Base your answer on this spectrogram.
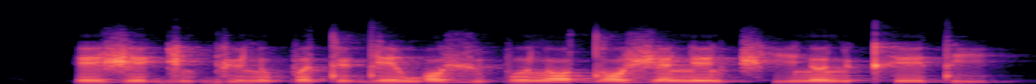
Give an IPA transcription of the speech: e ʒ e ɡ i l ɡ y l ʊ p ə t ʏ d e w ɔ ʒ y p ʊ l ɔ d ɔ ʒ ɛ l e l t͡ʃʰ i l ə l ʏ kʰ e t i

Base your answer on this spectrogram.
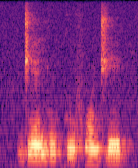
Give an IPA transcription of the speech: d͡ʒ ɛ̃˧ j u˧ k u˧ f ɔ̃˨ d͡ʒ e˦

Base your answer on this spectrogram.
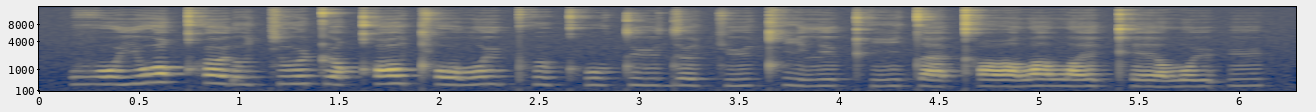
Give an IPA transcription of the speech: v o j o qʰ y ɾ ɯ c ɯ ʈ y qʰ o cʰ o lˠ y pʰ ɯ kʰ u t̪ y d ø c y cʰ i lʲ ø kʰ i t̪ æ kʰ ɑ lˠ i lˠ e kʰ e lˠ y ʔ y

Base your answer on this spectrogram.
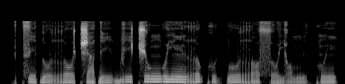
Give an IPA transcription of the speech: t͡s i˨ ɗ u˨ r oː˨ t͡ʃ a˨ ɗ iː˨ b iː˦ t͡ʃ u˦ ŋ u˦ j ĩ˦ r ʊ˦ kʷ i˨ k͡p uː˦ r ɔ˨ s o˨ j ɔ˨ m i˨ kʷ ĩ˦

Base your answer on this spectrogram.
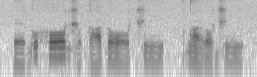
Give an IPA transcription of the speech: e˨ ɡ u˦ h oː˦ d͡ʒ ʊ˨ ɡ a˨ ɗ oː˦˨ t͡ʃ i˦ | d ã˦˨ l o˨ d͡ʒ i˦

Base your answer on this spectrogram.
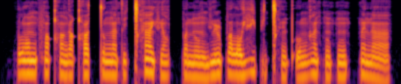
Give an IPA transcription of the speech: lˠ ũ ŋ f õ qʰ õ ɡ a qʰ u tː o ŋ ã t i ǀʰ ã fʲ ũ ʁ pː ʌ n õ ŋ vʲ ũ ɭ p ɯ lˠ u vʲ ɯ pʲ ʌ ǀʰ ẽ pʼ o ŋ ʁ ẽ k ũ p ũ pː ɛ̃ n ã

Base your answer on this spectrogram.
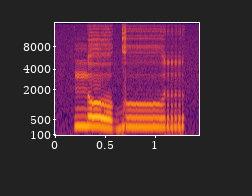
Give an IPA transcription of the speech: n oː˦˨ ɡ uː˦ r

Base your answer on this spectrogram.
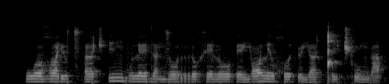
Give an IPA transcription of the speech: w ʊ ʁʷ ɑ ɾʲ u t͡sʼ ɜ t͡ʃʼ i ŋ ɡ u l e d ɜ n z o r ʊ x e l o ʔ e j ɔ l i χʷ i ʔ ʏ j ɜ ǃ i t͡ʃʼ u ŋ ɡ a

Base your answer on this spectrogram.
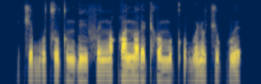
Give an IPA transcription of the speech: t͡ʃ e b u t͡s o tʷ ə n ɗ i f e ŋ u qʷ i n ɔ ɾ ɪ ʈʰ o m u kʷʼ ə ɡʷ ə ɳ u t͡ʃ u kʷ ɪ

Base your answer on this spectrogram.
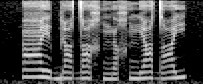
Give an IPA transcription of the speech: ʕ e b i dˤ ɛ χ ŋ œ χ ŋ e dˤ o j

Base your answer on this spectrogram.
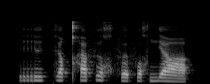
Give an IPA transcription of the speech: r y k y qʰ ɛ f ʉ χ f œ f ɵ χ nʲ ɑ

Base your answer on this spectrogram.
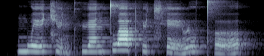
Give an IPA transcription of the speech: m w e˧˥ ɪ̯ t͡ɕ y̰˨˩ n pʰ ɥ ɛ˥ n t̪ w ä˥ pʰ y˨ t͡sʰ ḛ˨˩ ɪ̯ ɻ u˥˩ t̪ʰ ɤ̰˨˩˦

